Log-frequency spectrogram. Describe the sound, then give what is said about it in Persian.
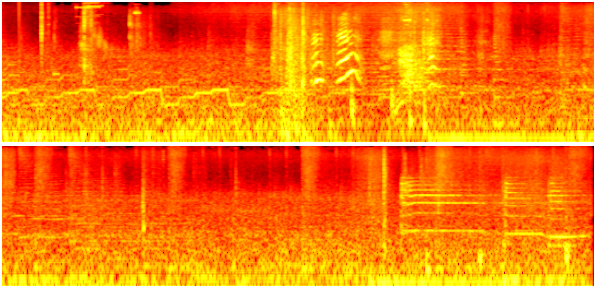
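A running train gives a steady low rumble throughout, with a dog barking, yipping and whimpering loudly over it at intervals. “قربان من وارد شدم. سیستم قطار رو خاموش میکنم.”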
